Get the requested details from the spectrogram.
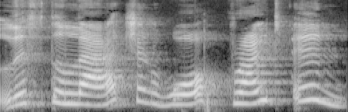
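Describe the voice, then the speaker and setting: A woman uses a put-on character voice, croaky in sound. Her pitch is high. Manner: croaky, disguised.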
